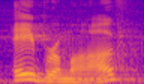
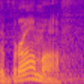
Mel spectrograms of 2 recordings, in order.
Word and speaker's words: Abramov: Yeah, it's not Abramov, it's Abramoff. So, next time you see Daniel Abramoff, pronounce his name correctly.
